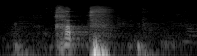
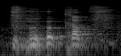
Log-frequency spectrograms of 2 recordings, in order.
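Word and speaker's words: כף: 카프. 카프. 자, 카프. 발음이 어떤 거예요? 키역 발음. 예. 그래서 이렇게 하면 어떤 발음? 카. 네, 이 카프는 약간 거칠은 음이 나와야 돼요.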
